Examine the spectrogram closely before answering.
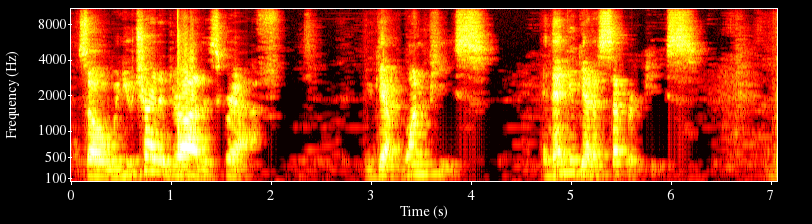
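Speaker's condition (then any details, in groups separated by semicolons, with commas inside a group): No condition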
